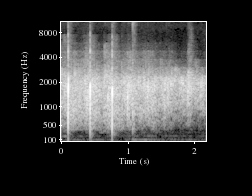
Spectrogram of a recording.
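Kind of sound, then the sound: crowd, loud audience applause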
